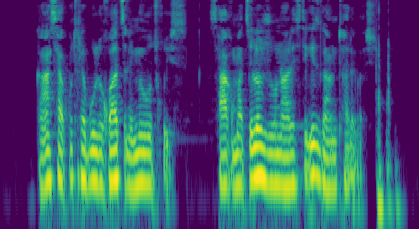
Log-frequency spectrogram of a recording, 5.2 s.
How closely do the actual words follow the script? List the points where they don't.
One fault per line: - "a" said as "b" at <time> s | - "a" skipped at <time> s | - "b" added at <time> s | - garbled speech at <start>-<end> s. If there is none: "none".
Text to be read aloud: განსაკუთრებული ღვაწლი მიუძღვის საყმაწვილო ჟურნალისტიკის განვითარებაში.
none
